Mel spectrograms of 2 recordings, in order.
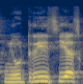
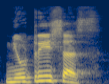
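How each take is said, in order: First: The ending is said as two syllables, 'see-us'. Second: The ending is said as one syllable, 'shus'. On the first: The speaker calls it wrong. "सियस सियस नहीं बोल रहे हैं हमें" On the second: The speaker calls it right. "हमें शश बोलना है।"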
